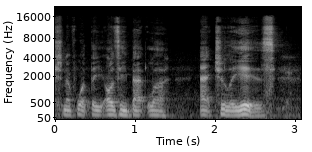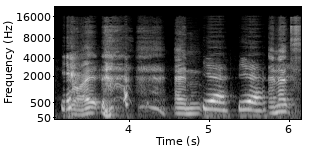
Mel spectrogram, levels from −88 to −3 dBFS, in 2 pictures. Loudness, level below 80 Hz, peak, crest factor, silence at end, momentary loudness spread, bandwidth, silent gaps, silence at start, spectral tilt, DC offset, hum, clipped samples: -25 LUFS; -64 dBFS; -4 dBFS; 22 dB; 0 s; 15 LU; 17 kHz; none; 0 s; -3.5 dB/octave; under 0.1%; none; under 0.1%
